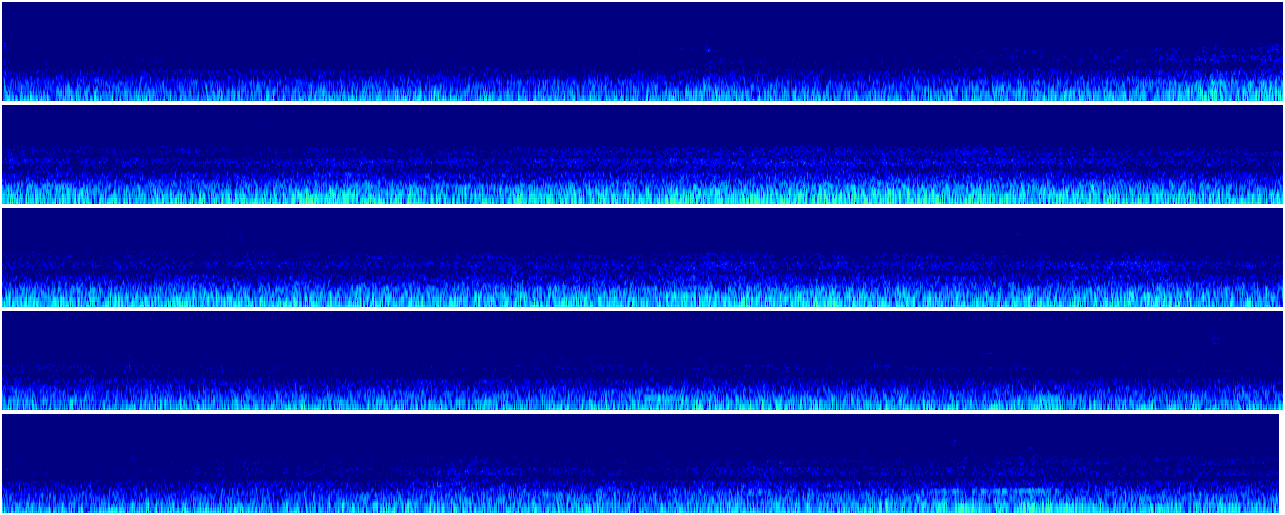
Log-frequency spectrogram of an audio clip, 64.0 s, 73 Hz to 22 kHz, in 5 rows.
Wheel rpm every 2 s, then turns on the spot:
0, 0, 0, 0, 0, 0, 0, 0, 0, 0, 0, 0, 0, 0, 0, 0, 0, 0, 0, 0, 0, 0, 0, 0, 0, 0, 0, 0, 0, 0, 0, 0.
none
